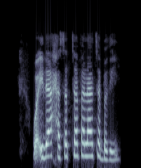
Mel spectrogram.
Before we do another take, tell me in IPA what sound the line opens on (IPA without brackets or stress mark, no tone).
w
